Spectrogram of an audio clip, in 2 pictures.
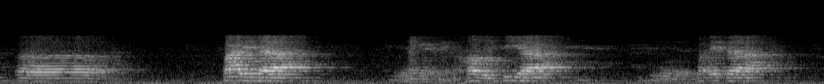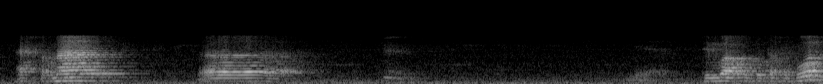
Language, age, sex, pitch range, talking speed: Malay, 40-59, male, 145-160 Hz, 45 wpm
